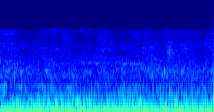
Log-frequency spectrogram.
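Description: Steady hiss and low hum of a lecture audio recording during a pause in speech, with a couple of faint ticks.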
